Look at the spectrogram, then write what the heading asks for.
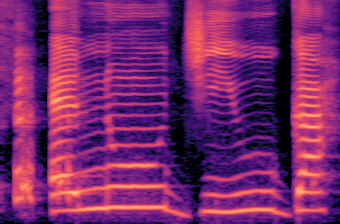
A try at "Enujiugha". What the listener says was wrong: No, Enujiugha. The G is silent.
